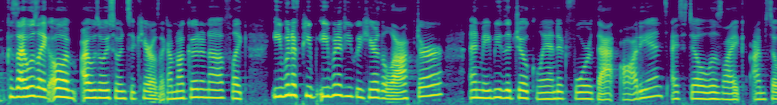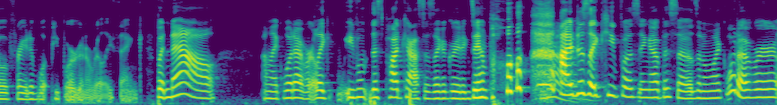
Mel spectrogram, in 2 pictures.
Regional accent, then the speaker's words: Thousand Oaks, California, United States; I grew up in Thousand Oaks

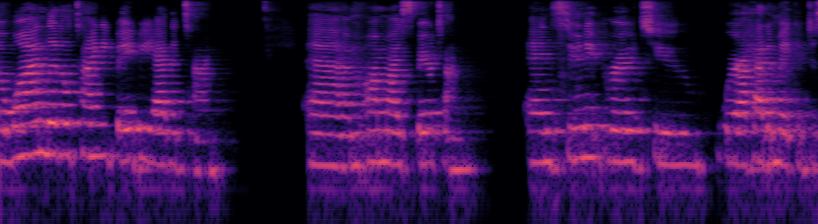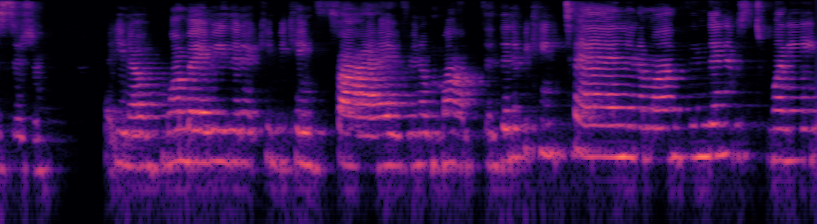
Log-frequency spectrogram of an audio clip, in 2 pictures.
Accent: Kansas City, United States; moved away as an adult; also born or lived in Shreveport, Louisiana; I'm originally from the Midwest, from Kansas City, and when I moved to Shreveport, Louisiana

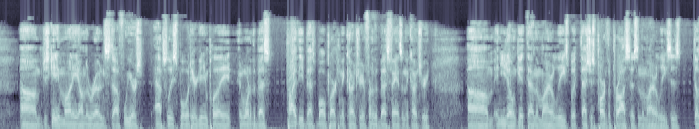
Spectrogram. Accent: Kansas City, United States; moved away; Growing up in Kansas City

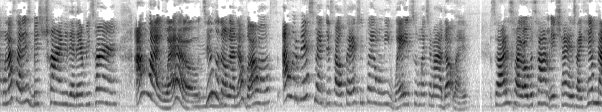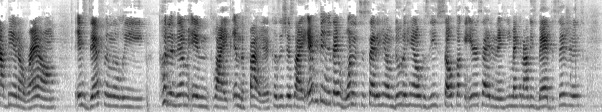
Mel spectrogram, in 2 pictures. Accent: St. Louis, Missouri, United States; also born or lived in Carbondale, Illinois; I've been in St. Louis since I was two. So like, I'm from St. Louis

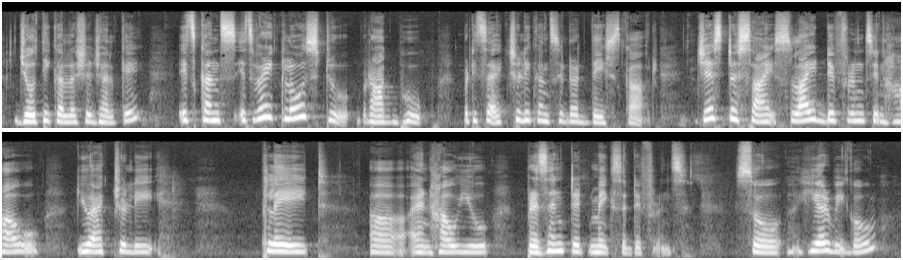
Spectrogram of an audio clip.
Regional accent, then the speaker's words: Karnataka, India; moved away; also born or lived in Maharashtra; I grew up in Karnataka, so I have a slightly different flavor to what I say

